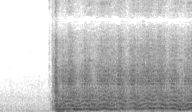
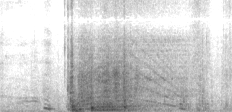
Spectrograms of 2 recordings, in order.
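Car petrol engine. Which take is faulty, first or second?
second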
